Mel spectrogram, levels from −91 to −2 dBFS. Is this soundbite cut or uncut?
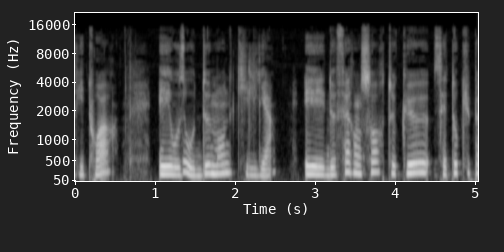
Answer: cut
